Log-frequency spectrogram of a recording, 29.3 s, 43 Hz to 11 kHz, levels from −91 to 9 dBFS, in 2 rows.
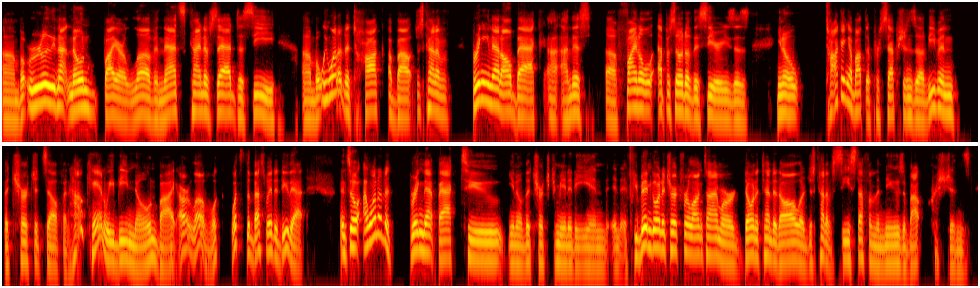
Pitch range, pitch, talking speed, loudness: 115-145 Hz, 130 Hz, 225 wpm, -27 LUFS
